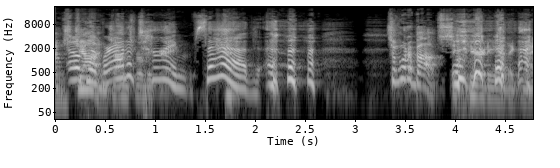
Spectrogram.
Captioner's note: laughing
